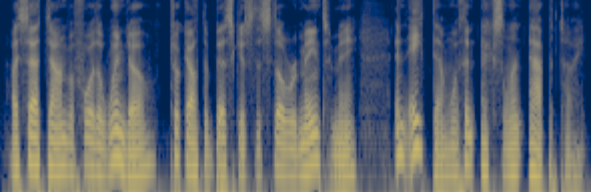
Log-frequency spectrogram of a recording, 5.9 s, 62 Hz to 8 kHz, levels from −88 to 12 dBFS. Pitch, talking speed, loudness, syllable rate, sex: 105 Hz, 225 wpm, -20 LUFS, 6.6 syllables/s, male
